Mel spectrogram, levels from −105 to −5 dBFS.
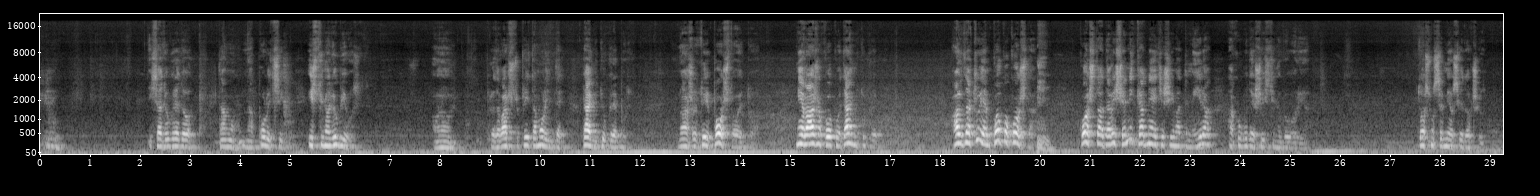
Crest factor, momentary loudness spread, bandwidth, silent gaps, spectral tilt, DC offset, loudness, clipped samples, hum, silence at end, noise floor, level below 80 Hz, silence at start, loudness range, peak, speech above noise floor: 22 dB; 23 LU; 19 kHz; none; -5.5 dB/octave; under 0.1%; -24 LUFS; under 0.1%; none; 0 s; -49 dBFS; -44 dBFS; 0 s; 13 LU; -2 dBFS; 26 dB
